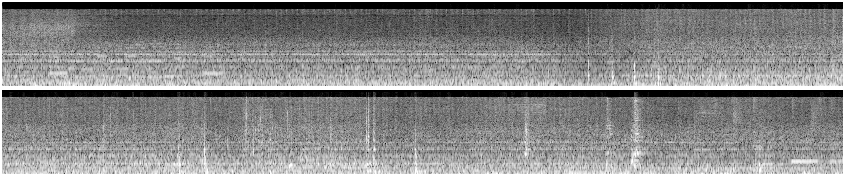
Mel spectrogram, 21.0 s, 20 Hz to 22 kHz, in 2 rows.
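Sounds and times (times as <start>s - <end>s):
short knocks: 7.3s - 8.6s, 12.7s - 14.2s, 14.9s - 16.2s
steady tones: 7.3s - 8.8s.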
